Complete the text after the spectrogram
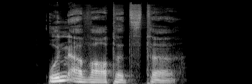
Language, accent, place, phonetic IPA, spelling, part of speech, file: German, Germany, Berlin, [ˈʊnɛɐ̯ˌvaʁtət͡stə], unerwartetste, adjective, De-unerwartetste.ogg
- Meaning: inflection of unerwartet: 1. strong/mixed nominative/accusative feminine singular superlative degree 2. strong nominative/accusative plural superlative degree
